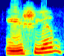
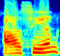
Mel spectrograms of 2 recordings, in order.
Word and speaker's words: ASEAN: See, few people can pronounce it as an Asian, few people can pronounce it as an ASEAN, but the correct pronunciation is ASEAN countries.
